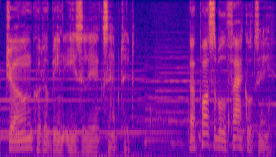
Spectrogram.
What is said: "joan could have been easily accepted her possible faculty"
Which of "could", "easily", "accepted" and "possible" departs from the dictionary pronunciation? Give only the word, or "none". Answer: none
